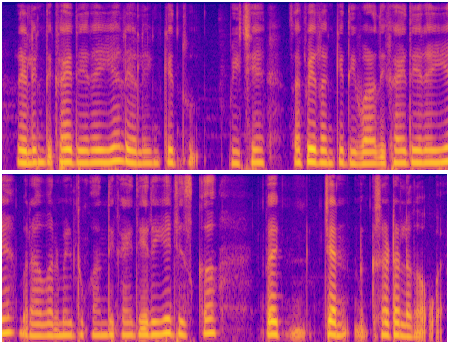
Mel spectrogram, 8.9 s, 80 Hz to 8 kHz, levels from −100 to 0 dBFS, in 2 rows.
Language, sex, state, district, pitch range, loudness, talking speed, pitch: Hindi, female, Uttar Pradesh, Etah, 210-225 Hz, -18 LUFS, 210 wpm, 215 Hz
